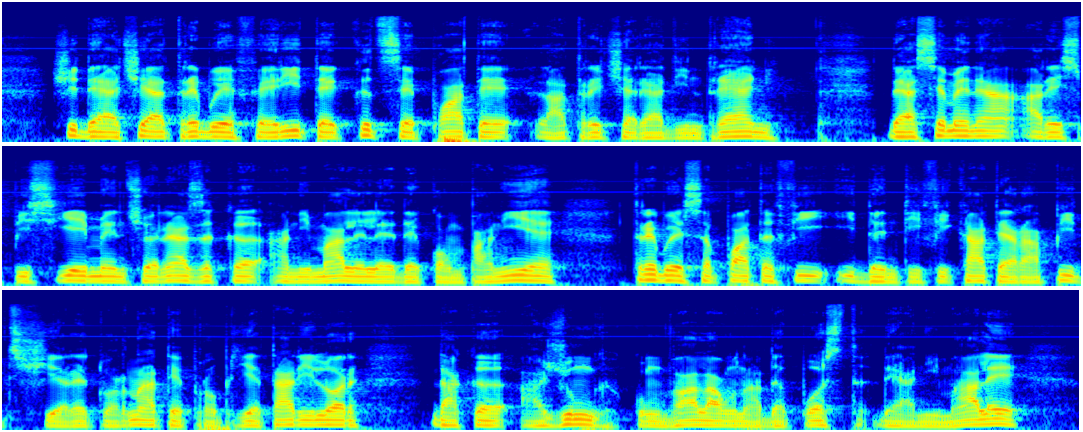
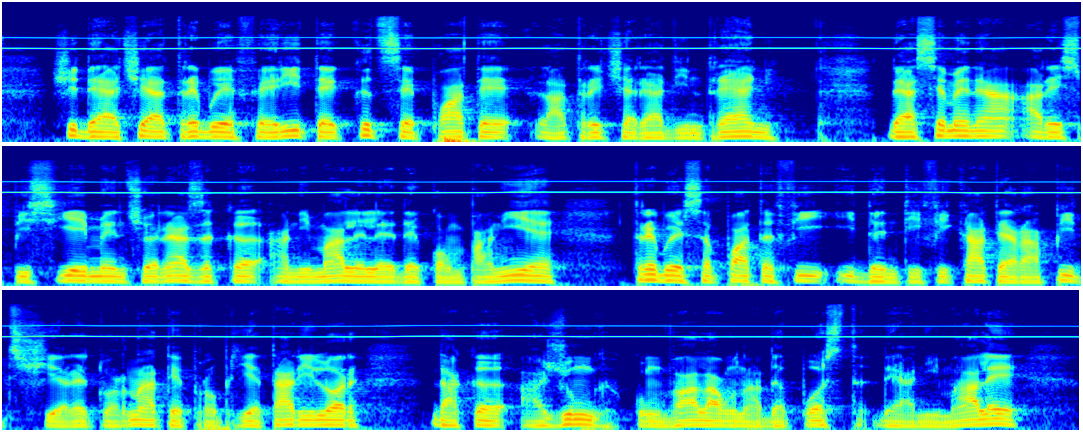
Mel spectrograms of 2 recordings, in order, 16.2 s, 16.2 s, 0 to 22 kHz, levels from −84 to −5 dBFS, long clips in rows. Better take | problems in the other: first | high-pitched whine; loud; throughout; 6.5 kHz, 10 dB below the speech; faint in the first

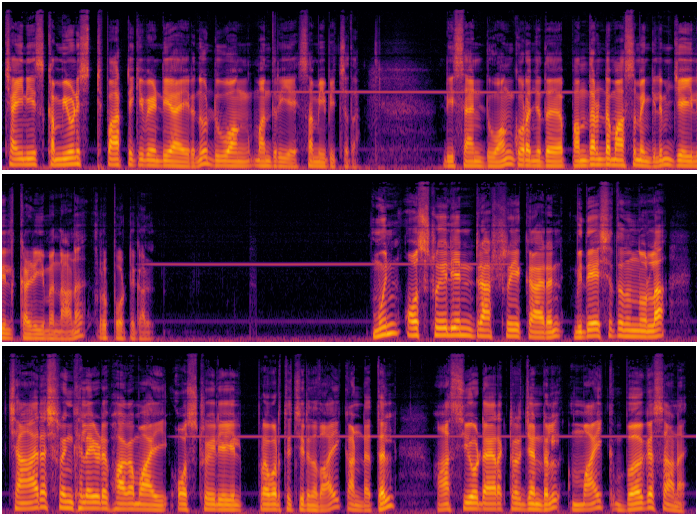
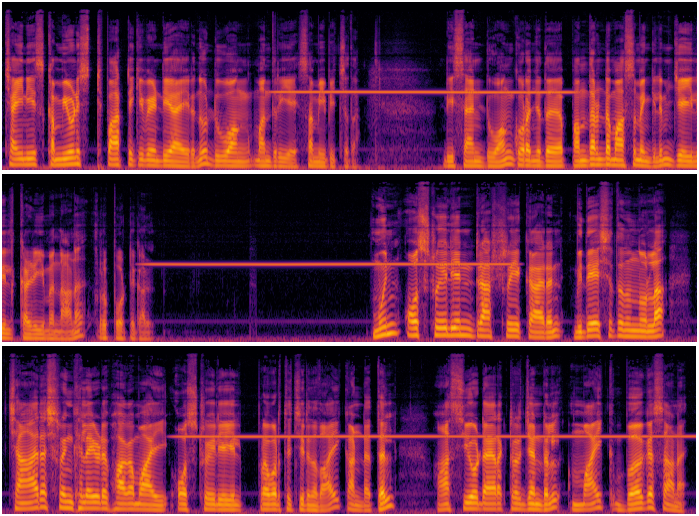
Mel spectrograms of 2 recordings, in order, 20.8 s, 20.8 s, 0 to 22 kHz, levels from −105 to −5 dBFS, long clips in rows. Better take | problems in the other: first | high-pitched whine; loud; from 2.5 to 5.5 s, from 8.5 to 12 s and from 16 s on; 2.5 kHz, 9 dB below the speech; faint in the first

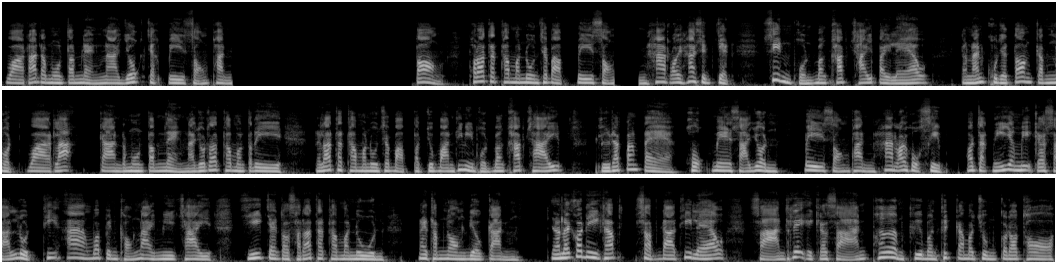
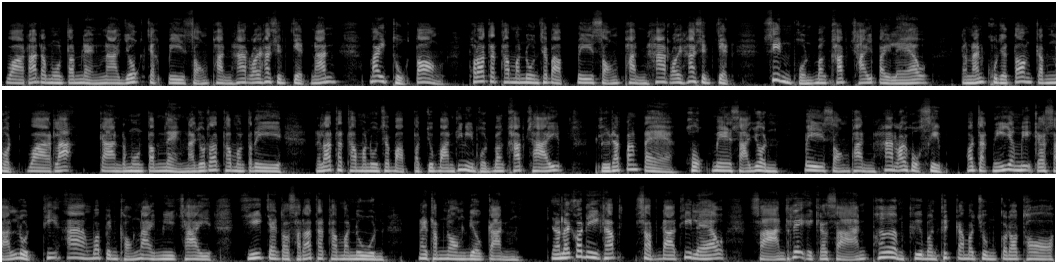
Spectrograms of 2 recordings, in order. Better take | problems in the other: second | audio cutting out; at 2.5 s for 2 s and at 6 s

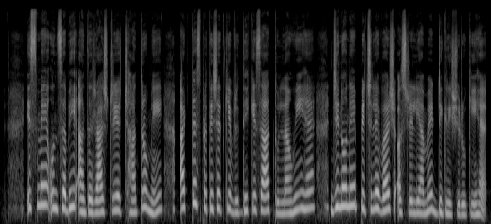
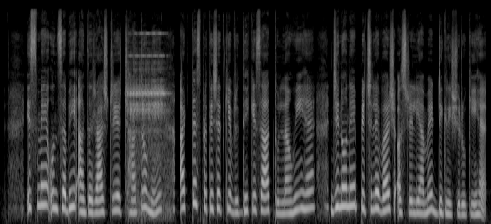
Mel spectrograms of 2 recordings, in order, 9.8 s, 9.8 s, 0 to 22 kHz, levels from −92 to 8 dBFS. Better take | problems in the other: first | alarm; loud; at 2.5 s; peak 1 dB above the speech

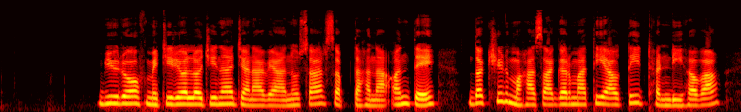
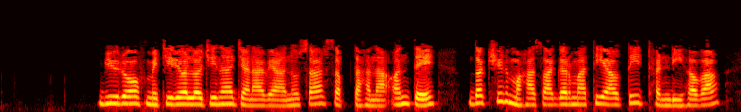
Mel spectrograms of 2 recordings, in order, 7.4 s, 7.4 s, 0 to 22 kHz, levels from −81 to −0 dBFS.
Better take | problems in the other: first | garbled, watery; slightly; nothing above 6 kHz

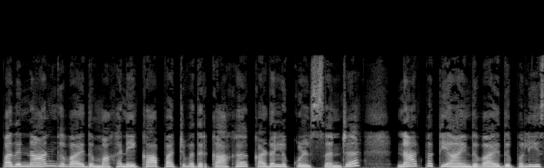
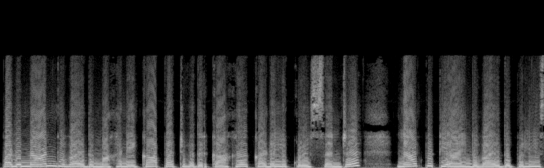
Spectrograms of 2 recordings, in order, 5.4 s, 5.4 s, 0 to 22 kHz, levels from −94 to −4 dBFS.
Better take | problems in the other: first | distortion; heavy; 38% of the sound clipped

